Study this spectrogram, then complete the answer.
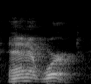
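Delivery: usual speaking voice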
